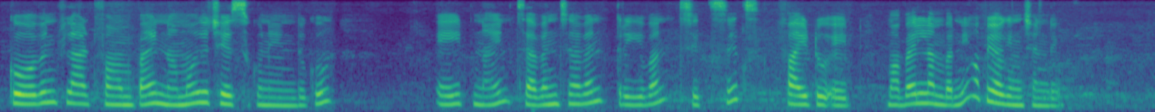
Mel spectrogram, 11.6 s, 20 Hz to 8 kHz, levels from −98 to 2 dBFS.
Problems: background conversations at intervals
